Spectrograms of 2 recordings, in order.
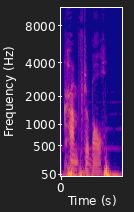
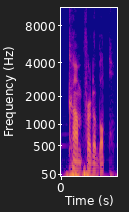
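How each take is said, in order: First: The syllables are slurred together into fewer. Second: The syllables are said fully and separately. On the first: The speaker calls it wrong. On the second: The speaker calls it right.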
